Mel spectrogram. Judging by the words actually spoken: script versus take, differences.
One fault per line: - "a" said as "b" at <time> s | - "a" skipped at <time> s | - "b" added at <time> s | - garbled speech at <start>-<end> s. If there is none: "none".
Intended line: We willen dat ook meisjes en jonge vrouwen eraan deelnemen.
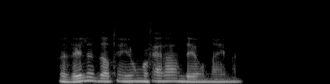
- "ook meisjes" skipped at 1.2 s
- "vrouwen" skipped at 1.5 s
